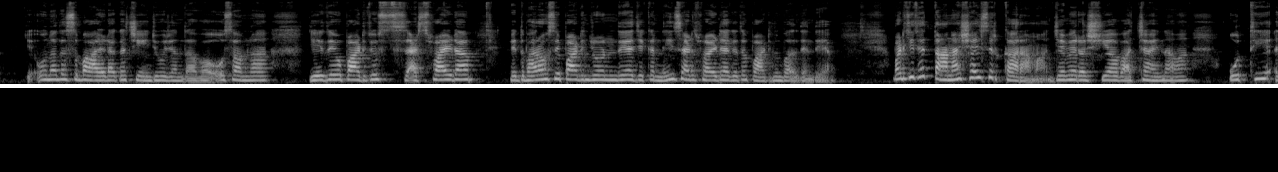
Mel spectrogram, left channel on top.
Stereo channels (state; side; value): silent; right; digital silence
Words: ਕਿ ਉਹਨਾਂ ਦਾ ਸੁਭਾਅ ਜਿਹੜਾ ਹੈਗਾ ਚੇਂਜ ਹੋ ਜਾਂਦਾ ਵਾ। ਉਹ ਸਾਹਮਣਾ ਜੇ ਤਾਂ ਉਹ ਪਾਰਟੀ ਤੋਂ ਸੈਟਿਸਫਾਈਡ ਆ ਫਿਰ ਦੁਬਾਰਾ ਉਸੇ ਪਾਰਟੀ ਨੂੰ ਜੋੜਦੇ ਆ, ਜੇਕਰ ਨਹੀਂ ਸੈਟਿਸਫਾਈਡ ਹੈਗੇ ਤਾਂ ਪਾਰਟੀ ਨੂੰ ਬਦਲ ਦਿੰਦੇ ਆ। ਬਟ ਜਿੱਥੇ ਤਾਨਾਸ਼ਾਹੀ ਸਰਕਾਰਾਂ ਵਾ ਜਿਵੇਂ ਰਸ਼ੀਆ ਵਾ, ਚਾਈਨਾ ਵਾ, ਉੱਥੇ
